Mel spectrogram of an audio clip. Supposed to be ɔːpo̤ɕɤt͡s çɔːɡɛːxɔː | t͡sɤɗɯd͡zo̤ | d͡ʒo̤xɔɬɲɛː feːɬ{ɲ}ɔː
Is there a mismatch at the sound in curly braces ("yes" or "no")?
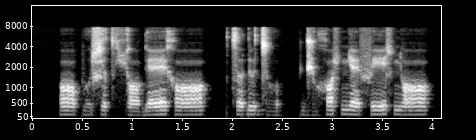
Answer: no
